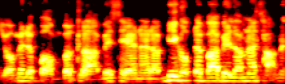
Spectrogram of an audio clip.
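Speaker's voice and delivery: full yardie Jamaican accent. Showing how a typical yardie talks: imitating a typical yardie accent. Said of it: "talk like a, a typical yardie".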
